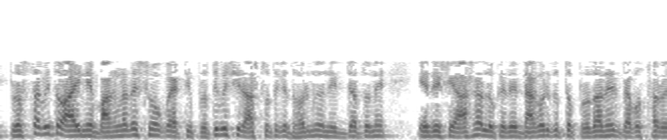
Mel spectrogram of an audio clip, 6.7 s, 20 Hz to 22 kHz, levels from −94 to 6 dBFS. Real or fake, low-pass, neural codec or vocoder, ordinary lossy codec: real; 3.6 kHz; none; none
